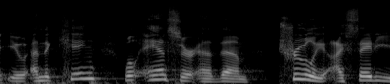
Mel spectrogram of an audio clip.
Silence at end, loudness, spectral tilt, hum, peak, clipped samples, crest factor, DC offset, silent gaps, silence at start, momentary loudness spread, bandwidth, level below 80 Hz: 0 s; -35 LUFS; -5.5 dB/octave; none; -20 dBFS; under 0.1%; 16 dB; under 0.1%; none; 0 s; 7 LU; 18 kHz; -60 dBFS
